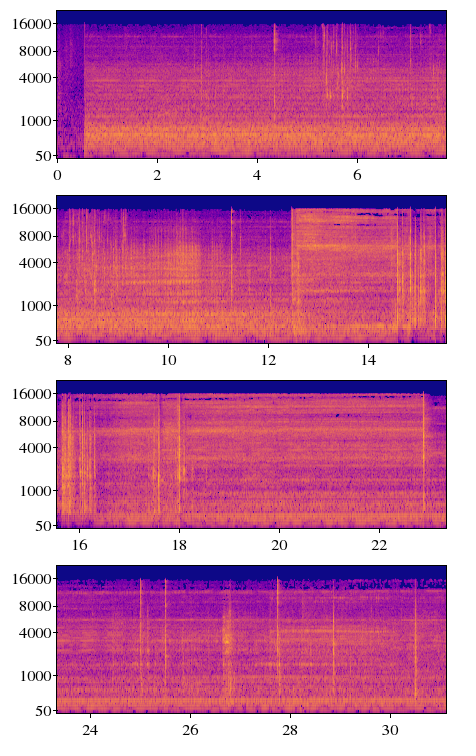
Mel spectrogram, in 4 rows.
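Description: Countertop ice maker running with a steady hum. A clatter of ice cubes dropping into the basket comes between about 12 and 16 seconds in, and a few single clicks follow.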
